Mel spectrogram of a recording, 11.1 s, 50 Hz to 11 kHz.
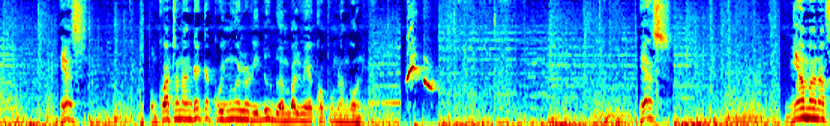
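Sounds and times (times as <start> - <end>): film music: 0.0 - 2.6, 4.8 - 10.9
swooping whistle: 5.4 - 5.9.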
